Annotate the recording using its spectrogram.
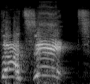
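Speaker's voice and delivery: very high-pitched, super loud shout. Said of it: "That was super loud".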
